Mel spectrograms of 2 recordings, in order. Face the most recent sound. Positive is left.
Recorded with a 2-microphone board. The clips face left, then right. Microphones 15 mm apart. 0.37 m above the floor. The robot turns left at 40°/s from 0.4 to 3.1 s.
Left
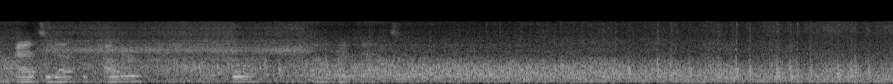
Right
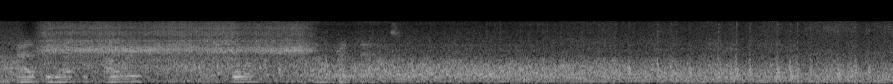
turn(degrees=-20)  # may be behind; listen again after turning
